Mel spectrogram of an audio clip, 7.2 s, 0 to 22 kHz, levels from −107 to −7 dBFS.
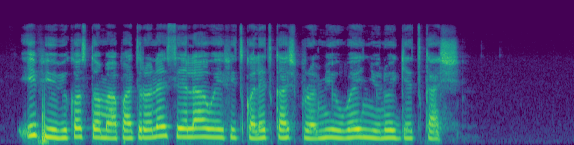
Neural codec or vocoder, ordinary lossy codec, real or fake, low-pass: none; none; real; 10.8 kHz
